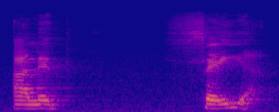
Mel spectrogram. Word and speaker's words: aletheia: En esa conversación que tuvo con Pilato, ese término viene del griego aletheia, así, aletheia, A-L-E-D-S-E-I-A, que significa sin esconder. Se usa como particular negativo del griego lanzano. Se escribe L-A-N-D-S-A-N-O, lanzano.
